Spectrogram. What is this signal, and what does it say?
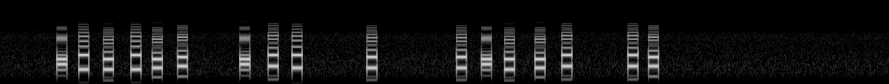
DTMF, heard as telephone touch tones, dialled by hand, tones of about 100 ms. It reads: *31348 *96 5 5*149 98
